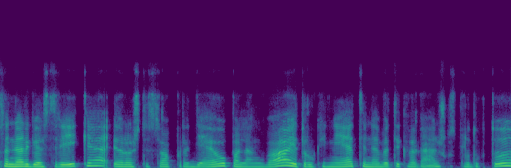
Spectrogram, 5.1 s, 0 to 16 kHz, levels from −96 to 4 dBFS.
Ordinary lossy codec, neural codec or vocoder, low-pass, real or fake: Opus, 32 kbps; codec, 16 kHz, 16 kbps, FreqCodec, smaller model; 7.2 kHz; fake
